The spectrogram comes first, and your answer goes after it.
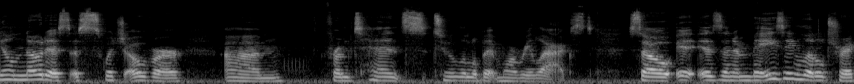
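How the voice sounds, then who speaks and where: With lively intonation and a moderate pace, an unremarkable speaking voice carries on. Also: woman. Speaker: yoga and breathwork teacher. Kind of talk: online class intro and guided breathing. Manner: casual with frequent fillers.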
